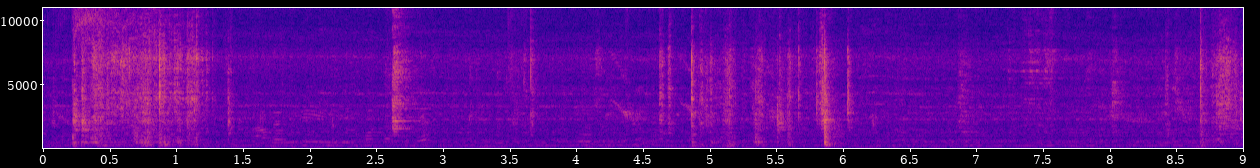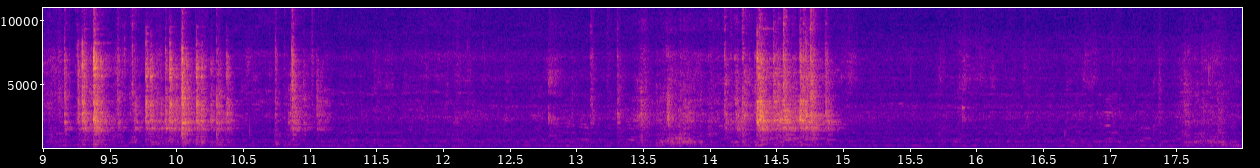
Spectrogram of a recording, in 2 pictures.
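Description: A metal spatula scrapes and clanks against a wok.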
